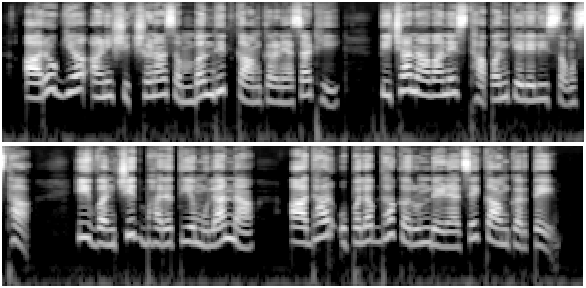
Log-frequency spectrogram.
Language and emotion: Marathi, neutral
